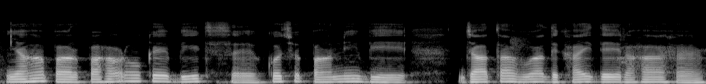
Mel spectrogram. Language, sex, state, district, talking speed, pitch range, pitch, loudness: Hindi, male, Chhattisgarh, Sukma, 125 wpm, 110-130 Hz, 115 Hz, -19 LUFS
